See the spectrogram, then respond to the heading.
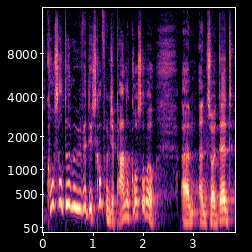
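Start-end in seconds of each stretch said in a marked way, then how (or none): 0.0-2.3 higher-pitched, keen yes; eager agreement. Retold or imitated. Comedian retelling his reply to a friend's favour, eager agreement. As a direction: retell agreeing at once, voice jumping up.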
